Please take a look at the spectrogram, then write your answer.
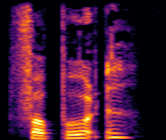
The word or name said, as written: forbinde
